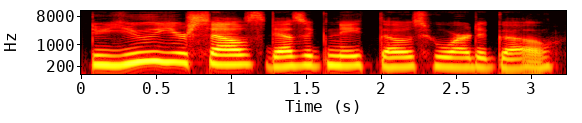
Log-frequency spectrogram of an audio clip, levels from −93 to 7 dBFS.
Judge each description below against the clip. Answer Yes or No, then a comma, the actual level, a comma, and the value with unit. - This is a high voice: Yes, high, 215 Hz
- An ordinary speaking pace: Yes, average, 165 wpm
